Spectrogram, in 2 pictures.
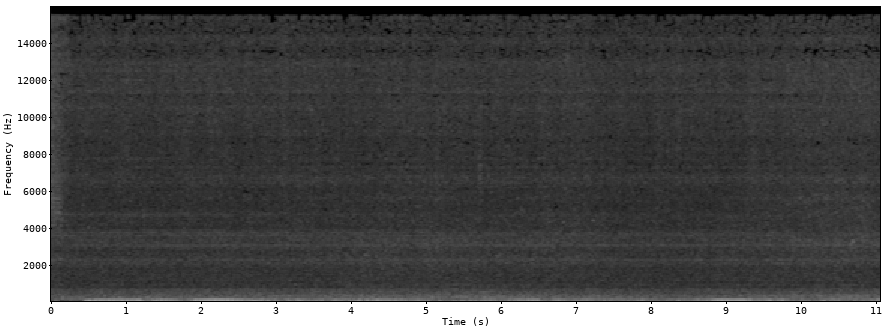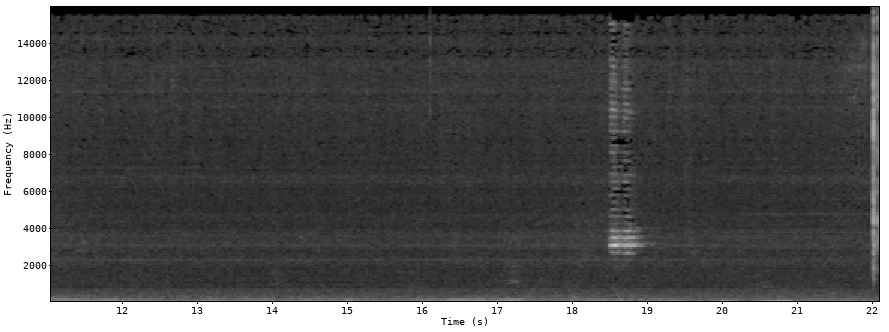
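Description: A metal nail pick scrapes under a toenail.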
